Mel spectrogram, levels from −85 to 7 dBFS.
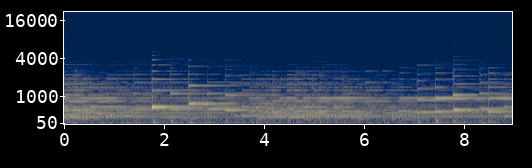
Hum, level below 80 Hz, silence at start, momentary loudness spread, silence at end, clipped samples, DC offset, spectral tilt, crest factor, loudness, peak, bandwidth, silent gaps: none; -56 dBFS; 0 s; 9 LU; 0 s; under 0.1%; under 0.1%; -9.5 dB/octave; 18 dB; -29 LUFS; -10 dBFS; 4.8 kHz; none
